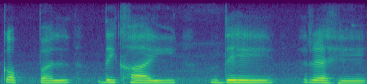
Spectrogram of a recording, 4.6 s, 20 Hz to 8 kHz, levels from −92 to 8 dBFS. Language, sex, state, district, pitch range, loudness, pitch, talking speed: Hindi, female, Haryana, Rohtak, 195-215 Hz, -15 LUFS, 205 Hz, 50 wpm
